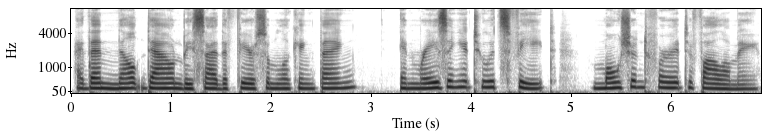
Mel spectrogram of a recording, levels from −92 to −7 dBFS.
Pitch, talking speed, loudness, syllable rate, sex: 195 Hz, 180 wpm, -21 LUFS, 5.0 syllables/s, female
